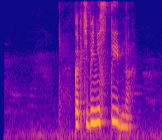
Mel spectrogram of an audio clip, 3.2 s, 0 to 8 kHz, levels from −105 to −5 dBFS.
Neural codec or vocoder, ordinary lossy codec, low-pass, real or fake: none; none; none; real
